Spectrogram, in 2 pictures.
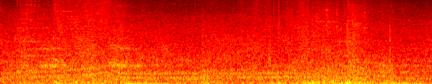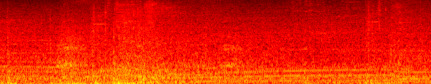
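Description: Game car engines hum steadily.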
